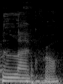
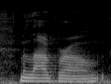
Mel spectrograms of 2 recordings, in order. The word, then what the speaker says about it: Milagro: And we are proud to introduce the DeKalb County Chief Sustainability Officer, and that is Milagro. Milagro? Milagro? Milagro.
